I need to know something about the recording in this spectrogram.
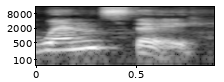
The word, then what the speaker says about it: Wednesday: as you can see is pronunciated Wednesday so where the first D is silent that's the reason why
